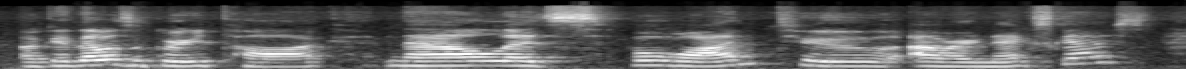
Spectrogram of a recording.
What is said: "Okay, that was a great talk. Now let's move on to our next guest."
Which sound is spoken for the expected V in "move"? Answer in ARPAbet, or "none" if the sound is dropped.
none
